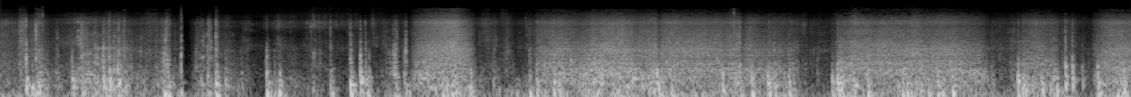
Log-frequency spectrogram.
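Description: A plastic whitewater kayak sliding down a snowy bank, its hull scraping and hissing over the snow in uneven surges with short pauses, and spruce branches brushing past the boat.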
